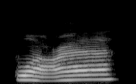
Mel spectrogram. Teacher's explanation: त्वा को मोटा पढ़ना है, आ अलिफ मद्दा करनी है।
